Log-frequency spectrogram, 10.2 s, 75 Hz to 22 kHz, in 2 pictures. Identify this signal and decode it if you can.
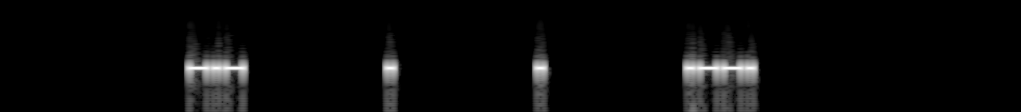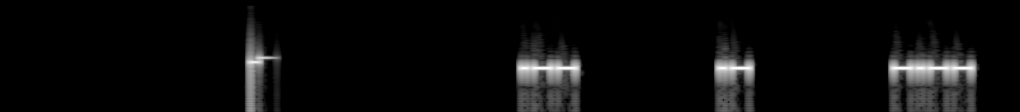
Morse code, heard as a keyed tone, about 40 wpm, spaced as for 11 wpm, 700 Hz. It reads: KEEP WAY
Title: 8x Character Spacing - Top 300 Words - 40wpm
